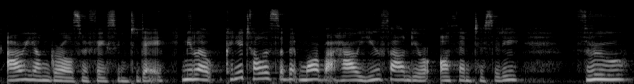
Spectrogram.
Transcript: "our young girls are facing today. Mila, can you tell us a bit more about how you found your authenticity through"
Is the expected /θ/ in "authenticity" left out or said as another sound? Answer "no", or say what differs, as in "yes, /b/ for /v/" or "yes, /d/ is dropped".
no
